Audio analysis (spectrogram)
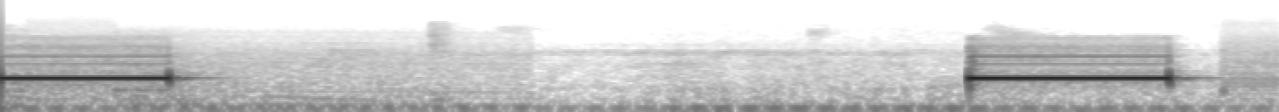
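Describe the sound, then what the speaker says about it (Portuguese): Two loud, steady telephone call-signal tones, each about a second long, separated by several seconds of near silence with faint background hum. "Deixa eu dar uma ligada pra ele aqui."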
